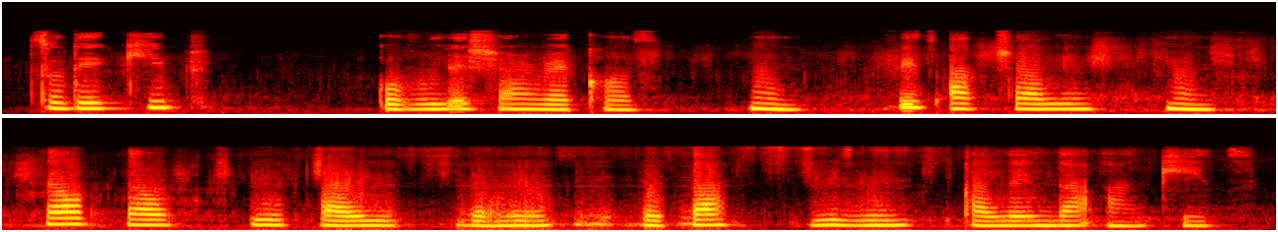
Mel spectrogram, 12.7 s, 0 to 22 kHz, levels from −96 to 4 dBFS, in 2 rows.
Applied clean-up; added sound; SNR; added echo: neural separator model SepFormer DNS4.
